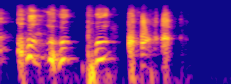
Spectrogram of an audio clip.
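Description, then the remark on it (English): A voice imitates a wet, hacking cough as if hacking up a loogie, three or four harsh guttural bursts in quick succession, fairly loud, ending in silence. “accidentally flings off his mask and coughs a loogie into Squidward's eye”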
